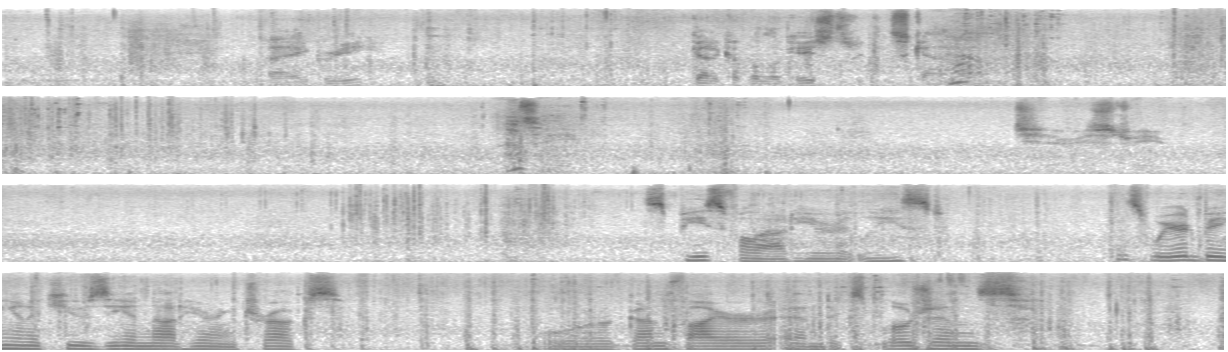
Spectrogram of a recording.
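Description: A horse's hooves thud softly on grass as it walks.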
